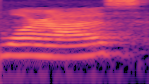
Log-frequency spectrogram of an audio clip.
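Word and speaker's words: Huaraz: In Peru, um, I was in a small town in the mountains and called Waraz, spelled with an H.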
